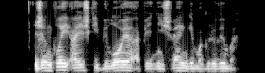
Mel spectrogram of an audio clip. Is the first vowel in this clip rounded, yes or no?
no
